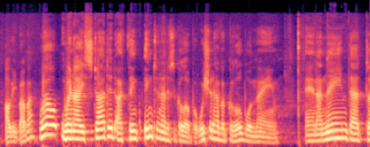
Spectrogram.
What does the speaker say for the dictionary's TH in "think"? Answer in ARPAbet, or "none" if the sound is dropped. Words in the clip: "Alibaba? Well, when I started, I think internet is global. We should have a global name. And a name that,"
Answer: TH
